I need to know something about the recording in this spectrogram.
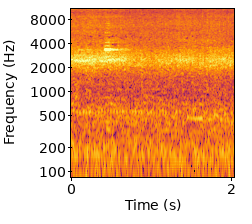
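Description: Steady outdoor background noise with a constant high-pitched whine running through it.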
